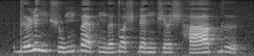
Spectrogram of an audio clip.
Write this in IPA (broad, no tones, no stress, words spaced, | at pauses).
dɨɳiŋ ʃuŋ pɛːpŋɘd̪ɔʃ ɗeŋʃɘːʃhaːpɡɨ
